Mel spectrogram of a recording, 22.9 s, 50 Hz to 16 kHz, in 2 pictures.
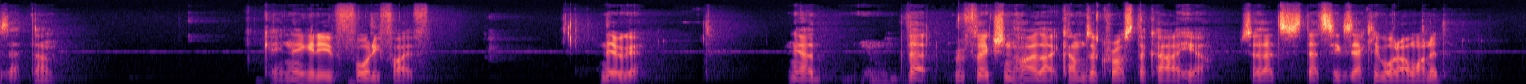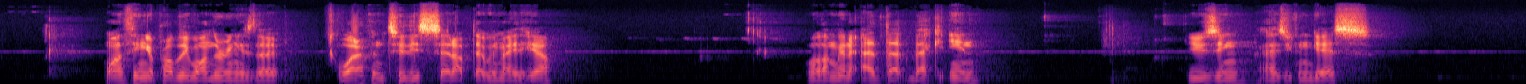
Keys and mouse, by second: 1.1-3.0 drag, 3.0 middle click, 12.4-14.3 middle drag, 17.2-20.1 drag, 19.2 shift+a, 20.1-22.7 middle drag.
